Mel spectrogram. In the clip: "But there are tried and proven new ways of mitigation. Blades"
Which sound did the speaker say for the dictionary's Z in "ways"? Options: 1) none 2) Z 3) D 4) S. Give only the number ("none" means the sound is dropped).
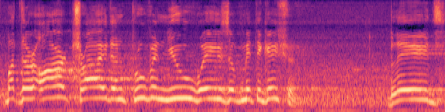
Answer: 2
